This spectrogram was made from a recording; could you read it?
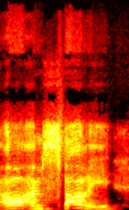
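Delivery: put-on German accent. Retelling a German lady's reply to the speaker in a store; imitating a German accent. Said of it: "a German accent".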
